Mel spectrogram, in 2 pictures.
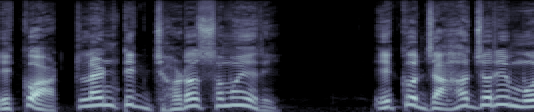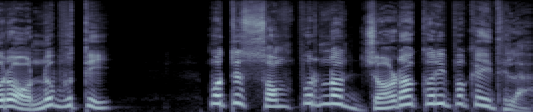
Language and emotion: Odia, surprised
